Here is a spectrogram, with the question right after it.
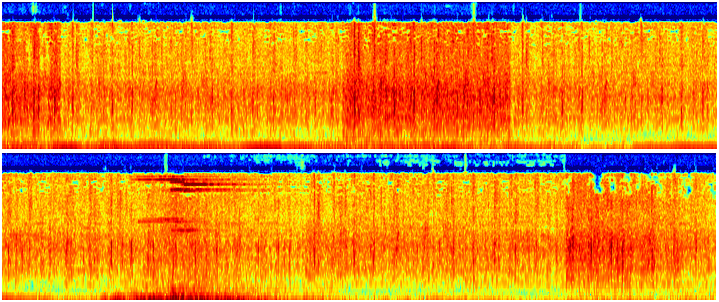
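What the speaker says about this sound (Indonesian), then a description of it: "Sekarang beri tepuk tangan meriah untuk menyambut pasangan baru." Loud, sustained applause from a crowd welcoming a newlywed couple at a wedding reception, clapping continuously throughout with a brief swell near the middle.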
